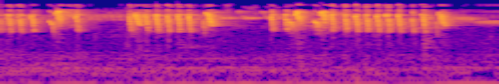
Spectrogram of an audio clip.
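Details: Bar-winged prinia singing hard in rapid bursts, excited and seeking a rival. Loud staccato chips tumble in quick runs, with a brief level whistle joining two phrases, over a faint low hum.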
